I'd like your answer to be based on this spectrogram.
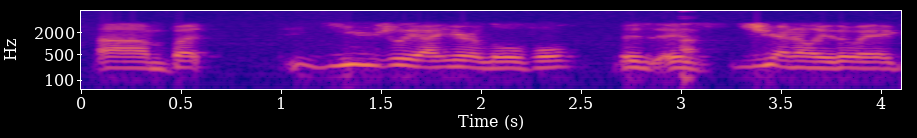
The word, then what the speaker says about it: Louisville: I think I've got the I had Creighton over Louisville.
